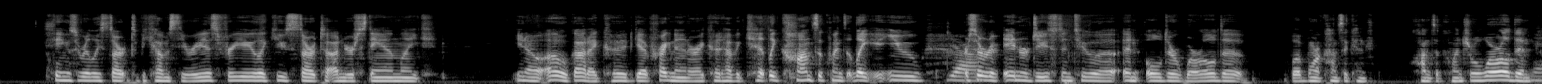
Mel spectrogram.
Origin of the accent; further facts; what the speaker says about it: Houston, Texas, United States; I grew up in Houston, so mine was Astroworld.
